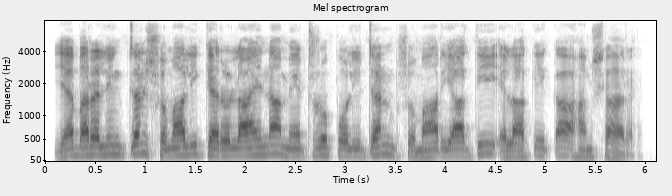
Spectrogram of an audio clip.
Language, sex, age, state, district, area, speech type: Urdu, male, 60+, Bihar, Khagaria, rural, read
